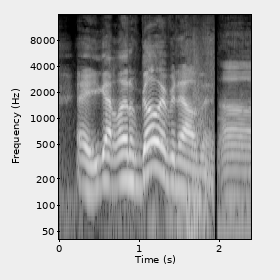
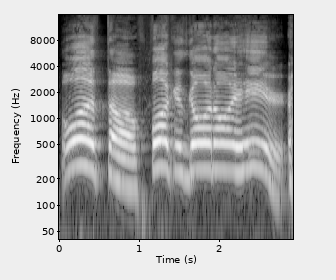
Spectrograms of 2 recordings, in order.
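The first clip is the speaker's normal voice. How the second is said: laughing disbelief; 6 semitones higher, 6 dB louder, much slower than usual. Real, not acted.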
